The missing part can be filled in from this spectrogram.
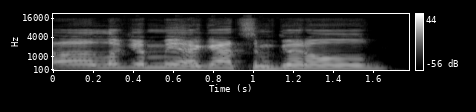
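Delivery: put-on Florida accent, very high. Playing a cloaked alien offering booze to some boys, in a Florida man accent. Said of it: "with my Florida man accent".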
